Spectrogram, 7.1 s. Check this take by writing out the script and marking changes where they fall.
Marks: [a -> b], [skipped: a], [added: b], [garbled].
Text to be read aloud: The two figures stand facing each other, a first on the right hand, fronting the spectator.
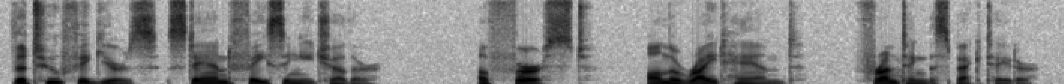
The two figures stand facing each other, a first on the right hand, fronting the spectator.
